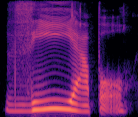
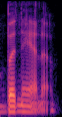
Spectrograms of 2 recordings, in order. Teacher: If the next word begins with a vowel, then it sounds like E. If the next word begins with a consonant, the banana.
